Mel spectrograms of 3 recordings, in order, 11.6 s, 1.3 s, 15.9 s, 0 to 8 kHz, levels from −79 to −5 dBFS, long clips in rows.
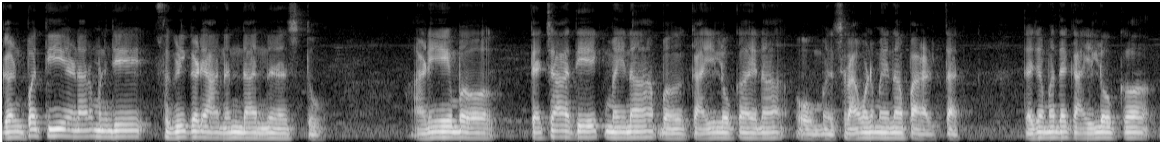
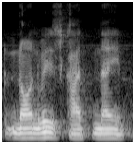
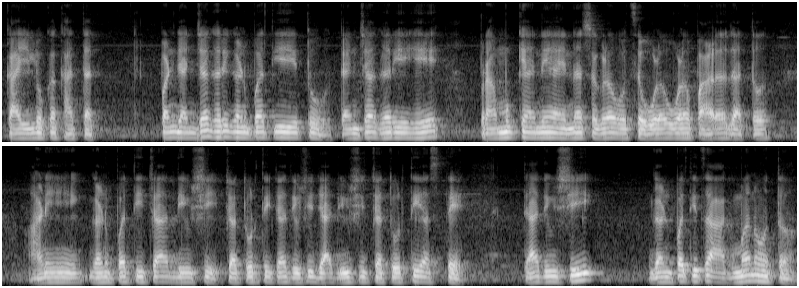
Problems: constant background noise, continuous background conversations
